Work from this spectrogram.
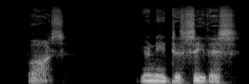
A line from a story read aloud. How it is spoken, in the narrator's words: he said quietly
